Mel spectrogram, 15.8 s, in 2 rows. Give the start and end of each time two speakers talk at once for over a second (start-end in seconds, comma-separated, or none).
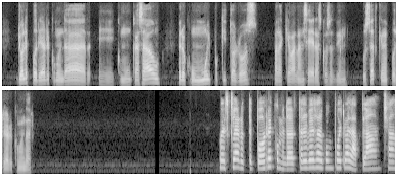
none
